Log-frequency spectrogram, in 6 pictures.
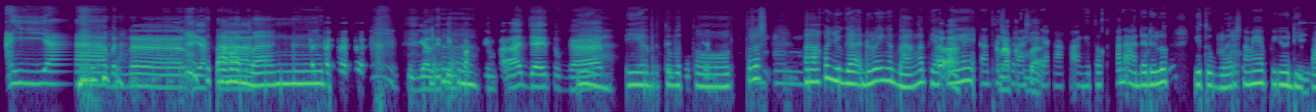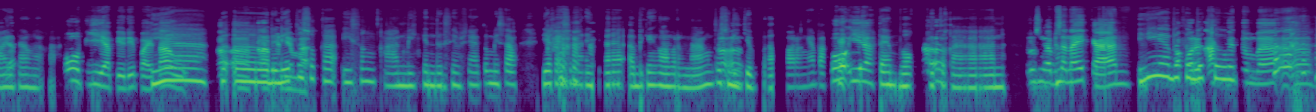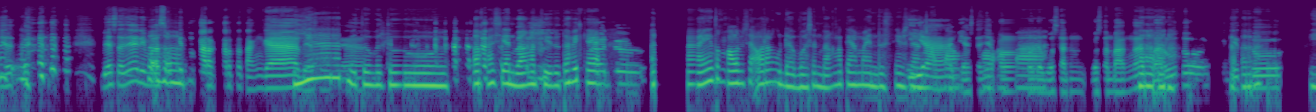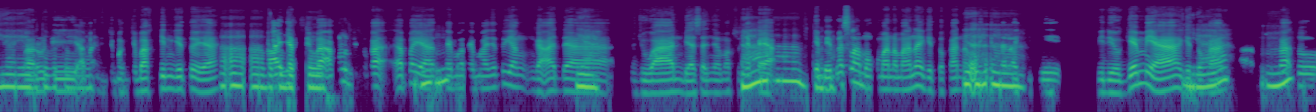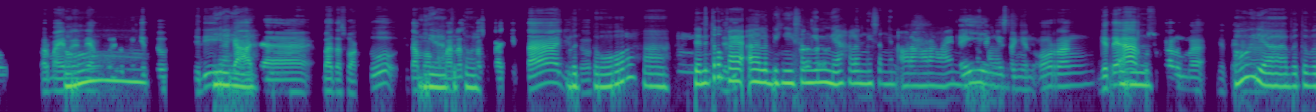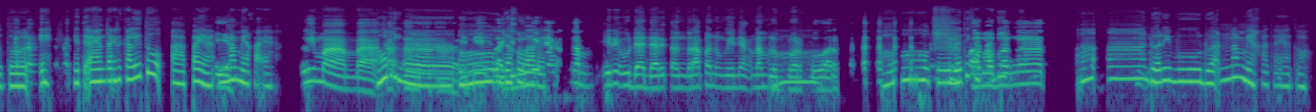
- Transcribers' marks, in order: distorted speech; laugh; laughing while speaking: "Ketahuan"; laugh; chuckle; "ditimpa-timpa" said as "ditimpak-timpa"; laugh; laugh; laugh; "betul" said as "beleh"; other background noise; drawn out: "Oh"; unintelligible speech; chuckle; laugh
- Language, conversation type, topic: Indonesian, unstructured, Apa yang membuat orang suka atau tidak suka bermain gim video?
